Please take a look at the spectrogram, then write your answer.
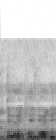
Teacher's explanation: তারপর আছে কি এই যে ত, থ, দ, দ দন্ত ন তবর্গীয় ধ্বনি, তাহলে এটার উচ্চারণ স্থান হচ্ছে কি দন্ত। ত উচ্চারণ করার সময় তোমরা নিজেরাই দেখো যে জিহ্বা দাঁতকে স্পর্শ করছে অর্থাৎ সামনের পাটি দাঁতের সম্মুখে প্রসারিত হয়ে দাঁতের গোড়ার অংশকে স্পর্শ করছে বলে এটা বলা হচ্ছে দন্তধ্বনি।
